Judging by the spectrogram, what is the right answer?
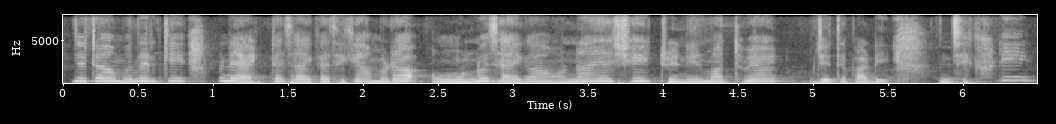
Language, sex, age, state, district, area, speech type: Bengali, female, 30-45, West Bengal, Bankura, urban, spontaneous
